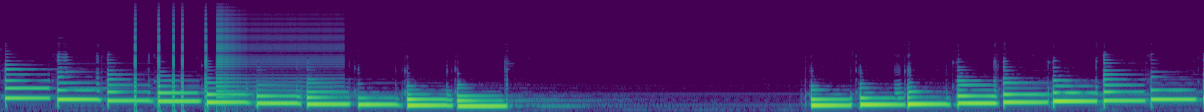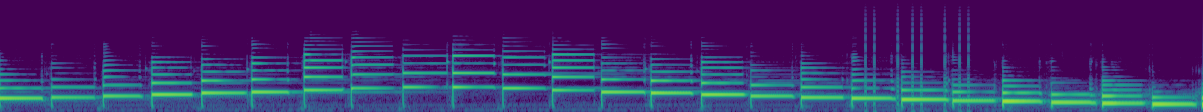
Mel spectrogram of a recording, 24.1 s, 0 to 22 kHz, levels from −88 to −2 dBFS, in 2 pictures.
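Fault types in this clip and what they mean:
GSM signalling bursts: A nearby 2G phone's short radio bursts, rectified by the audio circuit, give galloping ticks and brief 217 Hz buzzes over the music, broken rather than continuous, near 1.3 and 20.7 s.
GSM phone buzz: A hard, raspy 217 Hz buzz at about -16 dB from 2.16 to 3.44 s, nearly steady as in a call, unlike the choppy signalling pattern.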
